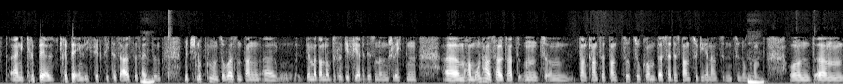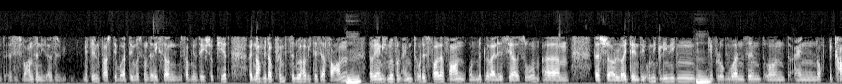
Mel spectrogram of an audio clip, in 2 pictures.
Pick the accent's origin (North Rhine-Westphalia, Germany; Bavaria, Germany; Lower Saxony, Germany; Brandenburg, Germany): Bavaria, Germany; Pfarrkirchen; Und ich bin ja aus Pfarrkirchen.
